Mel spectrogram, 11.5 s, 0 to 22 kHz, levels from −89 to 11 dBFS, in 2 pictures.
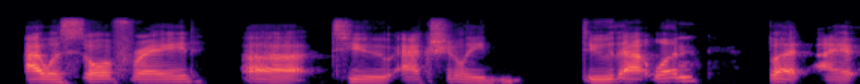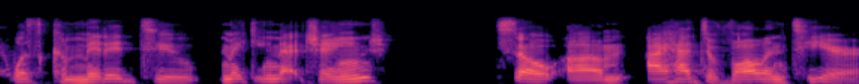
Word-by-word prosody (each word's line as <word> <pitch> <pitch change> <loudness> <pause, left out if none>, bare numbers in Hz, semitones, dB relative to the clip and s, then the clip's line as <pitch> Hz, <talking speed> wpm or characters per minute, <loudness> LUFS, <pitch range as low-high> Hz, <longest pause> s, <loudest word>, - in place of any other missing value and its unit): I 130 - +9
was 125 -1 +1
so 140 - +2
afraid, 130 +1 0 0.3
uh, 110 0 +4 0.3
to 120 -4 -2
actually 115 -2 0
d - - -17 0.6
do 125 +2 -2
that 135 0 +5
one, 170 +3 +1 0.5
but - - +4
I - - +2
was - - -4
committed 125 +5 -2
to 115 -3 -5 0.2
making 140 +1 -3
that - - 0
change, 130 +7 0 0.7
so, 130 -4 +2
um, 115 0 0
I 130 0 +5
had 130 0 +1
to 135 - -2
volunteer 125 +5 -1
130 Hz, 130 wpm, -26 LUFS, 120-135 Hz, 0.7 s, I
